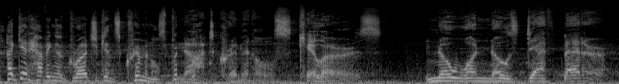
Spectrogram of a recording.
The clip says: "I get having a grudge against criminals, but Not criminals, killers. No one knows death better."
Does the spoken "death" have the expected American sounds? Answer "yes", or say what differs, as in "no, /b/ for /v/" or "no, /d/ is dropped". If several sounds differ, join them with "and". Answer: yes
